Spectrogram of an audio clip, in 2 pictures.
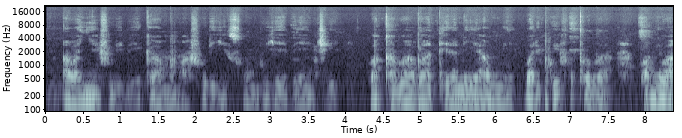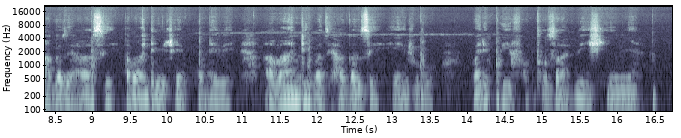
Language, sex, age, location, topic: Kinyarwanda, male, 50+, Nyagatare, education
